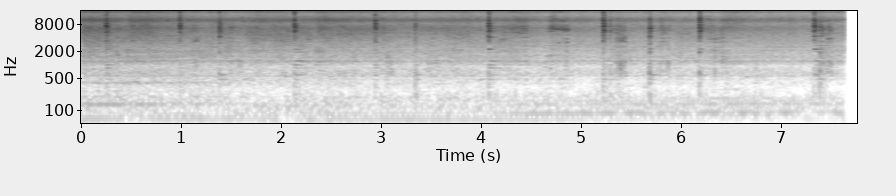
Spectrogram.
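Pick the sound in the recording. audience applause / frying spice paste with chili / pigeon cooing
frying spice paste with chili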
